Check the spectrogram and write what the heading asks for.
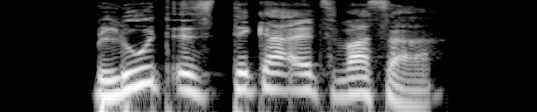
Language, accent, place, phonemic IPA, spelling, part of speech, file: German, Germany, Berlin, /bluːt ɪst dɪkər als vasər/, Blut ist dicker als Wasser, proverb, De-Blut ist dicker als Wasser.ogg
- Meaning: blood is thicker than water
